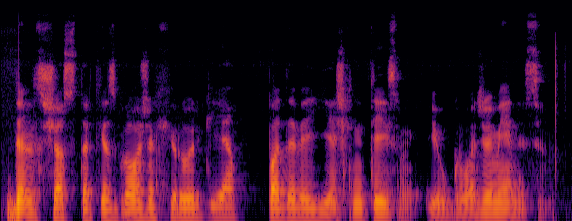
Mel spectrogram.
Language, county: Lithuanian, Šiauliai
